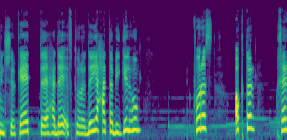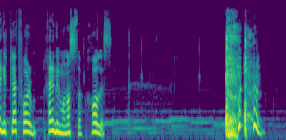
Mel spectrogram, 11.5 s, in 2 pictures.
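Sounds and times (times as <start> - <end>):
speech: 0.0 - 3.0, 3.9 - 8.0
person coughing: 10.2 - 11.1.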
